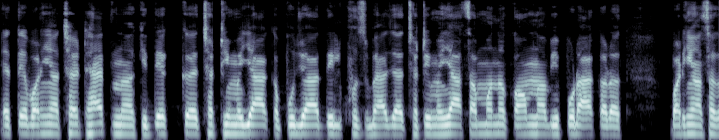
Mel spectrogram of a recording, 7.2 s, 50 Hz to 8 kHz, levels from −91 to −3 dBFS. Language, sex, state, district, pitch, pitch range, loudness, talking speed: Maithili, male, Bihar, Saharsa, 140 Hz, 135-145 Hz, -17 LUFS, 235 wpm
